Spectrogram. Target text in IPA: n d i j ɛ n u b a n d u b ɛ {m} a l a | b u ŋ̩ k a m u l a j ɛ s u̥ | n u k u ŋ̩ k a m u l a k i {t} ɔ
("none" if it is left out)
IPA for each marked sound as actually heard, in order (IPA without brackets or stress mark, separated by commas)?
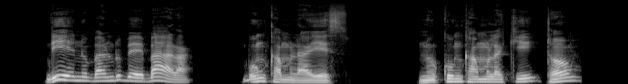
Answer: b, t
